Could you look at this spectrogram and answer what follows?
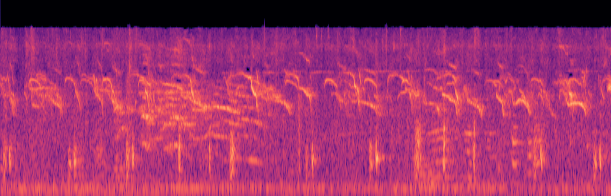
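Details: Baby chickens peeping in a busy, slightly distant chorus of high looping cheeps, with frequent short clicks and knocks and a hissy background throughout.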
